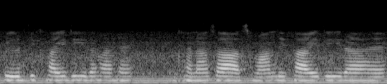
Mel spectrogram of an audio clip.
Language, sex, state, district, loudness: Hindi, female, Uttar Pradesh, Lalitpur, -17 LUFS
